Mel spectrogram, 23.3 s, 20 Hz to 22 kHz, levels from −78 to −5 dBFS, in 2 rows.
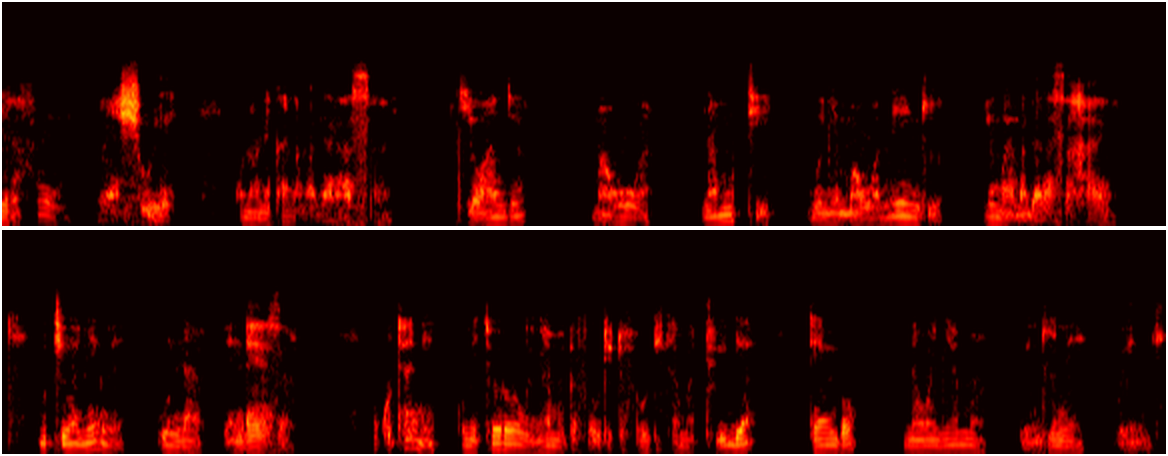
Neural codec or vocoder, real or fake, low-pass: codec, 16 kHz, 4 kbps, FreqCodec, larger model; fake; 7.2 kHz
